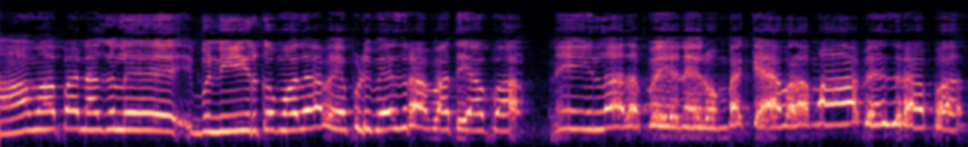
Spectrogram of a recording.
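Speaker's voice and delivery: milk the son's sympathy with a whimper; fake pitiful whine. Mother whines to her son for affection, pitiful and slow.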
